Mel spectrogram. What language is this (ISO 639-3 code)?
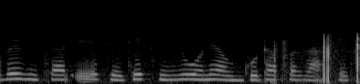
guj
